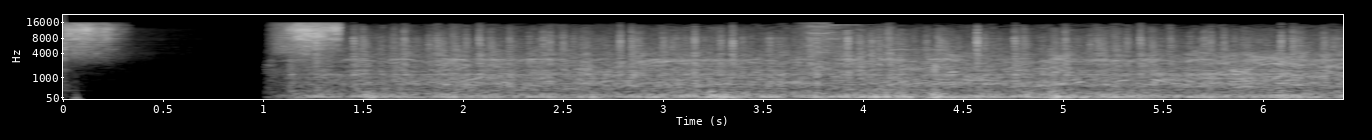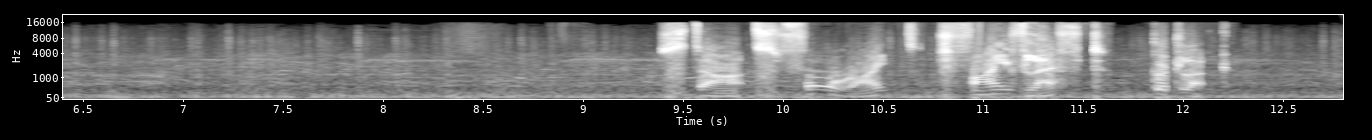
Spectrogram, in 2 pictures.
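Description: A rally car engine idles with a low, steady rumble.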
